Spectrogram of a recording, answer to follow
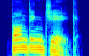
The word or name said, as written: bonding jig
